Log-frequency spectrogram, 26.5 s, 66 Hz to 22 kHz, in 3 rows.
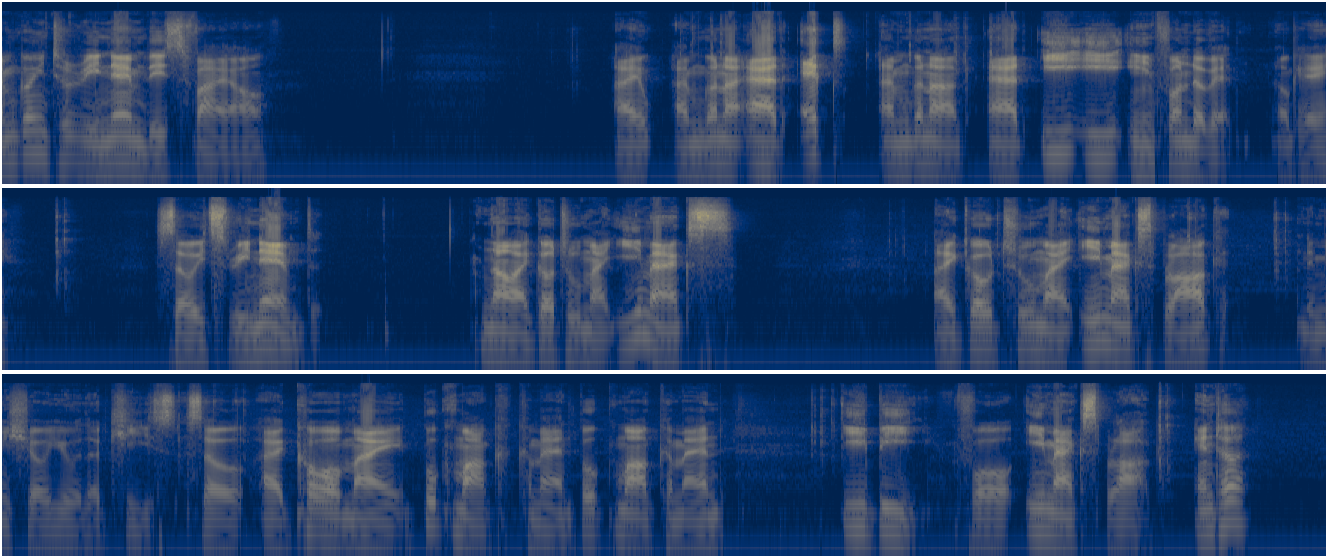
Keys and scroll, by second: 17.6-18.4 typing, 26.3 Return.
